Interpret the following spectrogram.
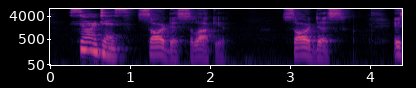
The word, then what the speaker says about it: Sardis: Let me make sure I pronounce it. Sadius. Sardis.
